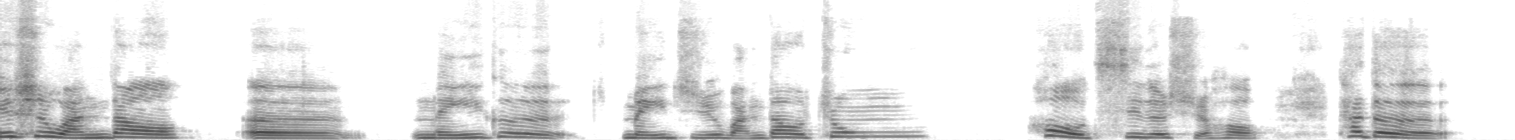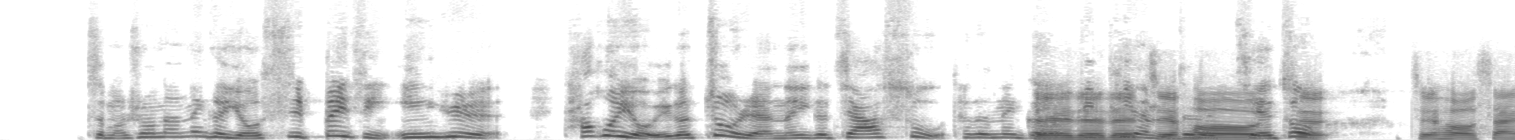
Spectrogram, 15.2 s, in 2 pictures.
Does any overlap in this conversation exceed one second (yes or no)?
yes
